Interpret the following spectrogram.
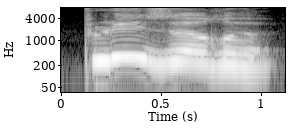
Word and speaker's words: plus heureux: par voyelle plus aimable plus heureux ici aussi je fais la liaison parce que l'adjectif commence par h muet plus heureux devant une voyelle ou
